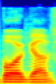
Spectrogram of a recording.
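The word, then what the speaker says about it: borogoves: After he mentioned Borgovs, which, by the way, is the correct pronunciation, I came across a few fun facts worth sharing.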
